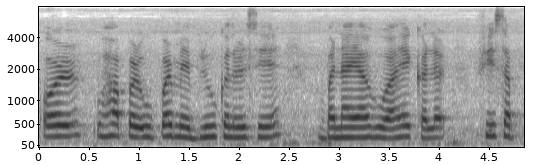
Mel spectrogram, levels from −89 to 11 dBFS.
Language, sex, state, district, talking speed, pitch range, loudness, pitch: Hindi, female, Arunachal Pradesh, Papum Pare, 150 wpm, 215-235 Hz, -14 LUFS, 225 Hz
